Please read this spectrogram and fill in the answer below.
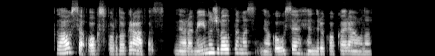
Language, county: Lithuanian, Vilnius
